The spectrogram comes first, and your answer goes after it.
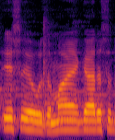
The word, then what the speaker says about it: Ixchel: Ixchel, pronounced Ixchel, is the Mayan goddess of the moon, love, gestation, the medicine, and the textual arts.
